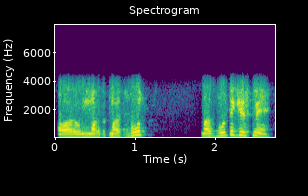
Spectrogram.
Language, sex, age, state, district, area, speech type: Urdu, male, 45-60, Maharashtra, Nashik, urban, conversation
